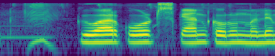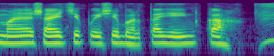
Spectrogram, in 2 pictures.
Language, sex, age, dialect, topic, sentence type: Marathi, male, 25-30, Varhadi, banking, question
